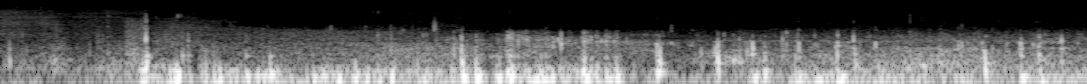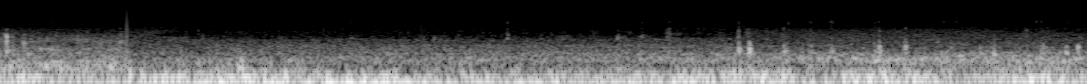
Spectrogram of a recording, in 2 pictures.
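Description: Underwater sound picked up by a camera dunked into a tidepool. About a second in, the high end falls away as it goes under, leaving a muffled low rumble of moving water. Many small clicks and crackles run over the next few seconds, then the rumble settles and steadies.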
